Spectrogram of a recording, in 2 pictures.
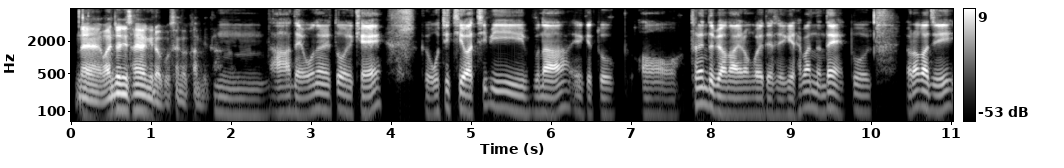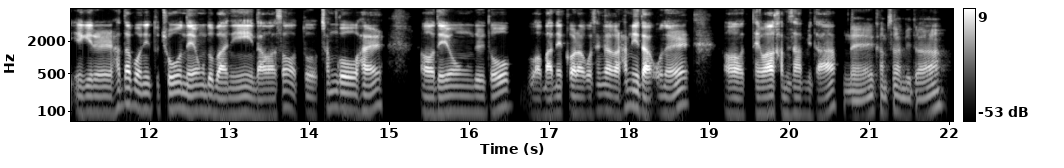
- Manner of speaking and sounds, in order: tapping; other background noise
- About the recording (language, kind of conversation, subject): Korean, podcast, ott 같은 온라인 동영상 서비스가 TV 시청과 제작 방식을 어떻게 바꿨다고 보시나요?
